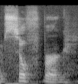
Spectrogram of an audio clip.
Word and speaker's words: Silfverberg: Jacob Silfverberg. I know it's like extra letters there, but yeah. – It's like French. You only pronounce half the letters.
